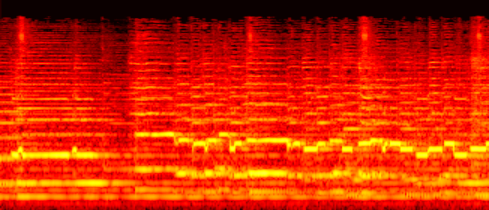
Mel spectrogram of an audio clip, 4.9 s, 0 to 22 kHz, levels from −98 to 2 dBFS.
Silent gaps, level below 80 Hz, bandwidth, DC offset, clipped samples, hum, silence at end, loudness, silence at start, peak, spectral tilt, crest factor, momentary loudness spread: none; -74 dBFS; 16 kHz; under 0.1%; under 0.1%; none; 0 s; -22 LUFS; 0 s; -10 dBFS; -1 dB/octave; 12 dB; 4 LU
